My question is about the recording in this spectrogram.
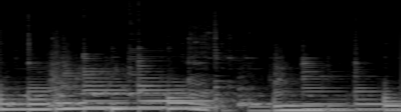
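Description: Instrumental background music.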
